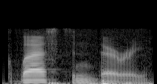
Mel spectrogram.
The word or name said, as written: Glastonbury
